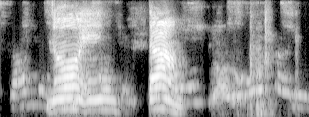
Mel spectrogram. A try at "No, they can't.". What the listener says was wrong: No, they can't. Sea negativo, tratemos de pronunciarlo bien, ¿ya? Así exagerado, para yo escuchar. Porque si yo digo no, they can, parece que dijera can. No, they can't. Al final es la T que debe de escucharse. No, they can't.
